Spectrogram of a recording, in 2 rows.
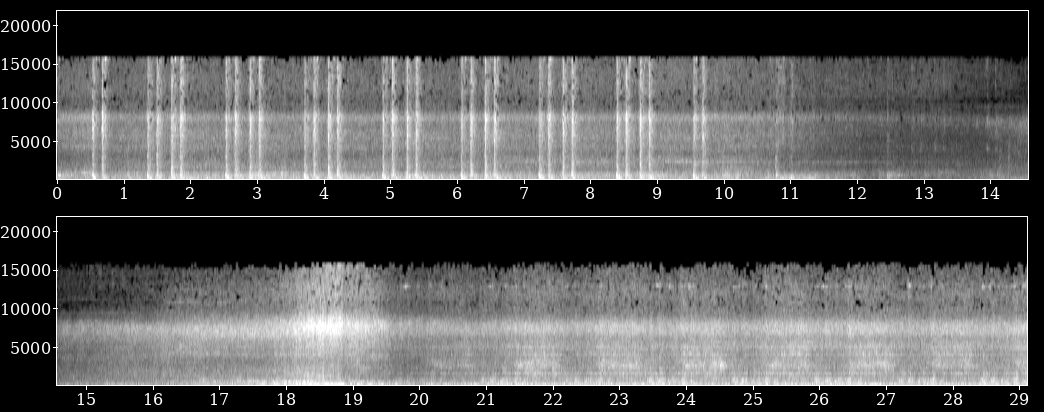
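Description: Frecciarossa 1000 high-speed electric trains passing through a station. In the first ten seconds or so the wheels click rapidly over rail joints as one train goes by on a far track. After a lull about twelve seconds in, a second train approaches and is loudest as it draws alongside; it then rolls close past with a steady rumble and its wheelsets clicking over the joints about once a second.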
